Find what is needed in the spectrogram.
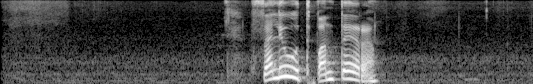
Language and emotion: Russian, positive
